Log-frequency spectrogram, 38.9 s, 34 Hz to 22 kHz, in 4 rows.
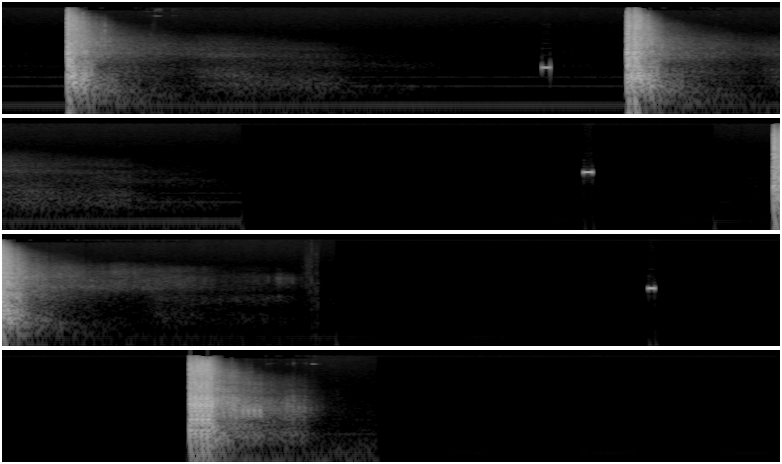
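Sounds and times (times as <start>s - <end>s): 
gunshots: 0.9s - 2.0s, 7.9s - 9.2s, 19.4s - 22.2s, 31.6s - 33.2s.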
